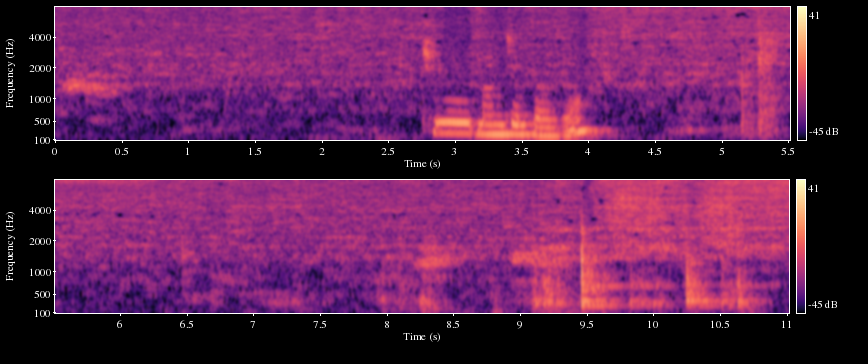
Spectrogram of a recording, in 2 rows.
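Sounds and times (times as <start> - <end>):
onions sizzling in hot oil: 0.0 - 11.0
wooden spatula scraping: 8.0 - 11.0
spatula knocking against pan: 9.2 - 10.8.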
